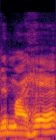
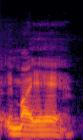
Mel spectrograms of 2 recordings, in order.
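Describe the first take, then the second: First: The last word starts with an h sound. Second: The last word starts with a vowel sound. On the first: "If I said in my hair"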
